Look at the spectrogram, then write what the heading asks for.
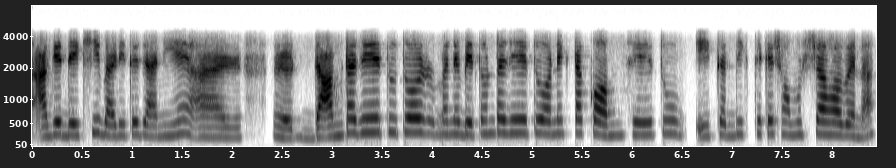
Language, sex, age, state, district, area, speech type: Bengali, female, 18-30, West Bengal, North 24 Parganas, rural, conversation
